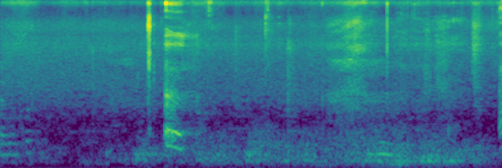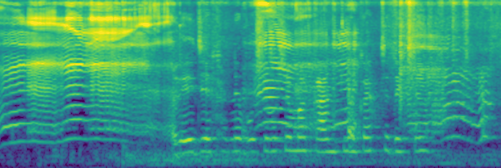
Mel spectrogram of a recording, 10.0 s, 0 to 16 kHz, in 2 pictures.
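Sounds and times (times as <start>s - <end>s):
toddler crying out: 5.0s - 6.8s, 7.5s - 10.0s.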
